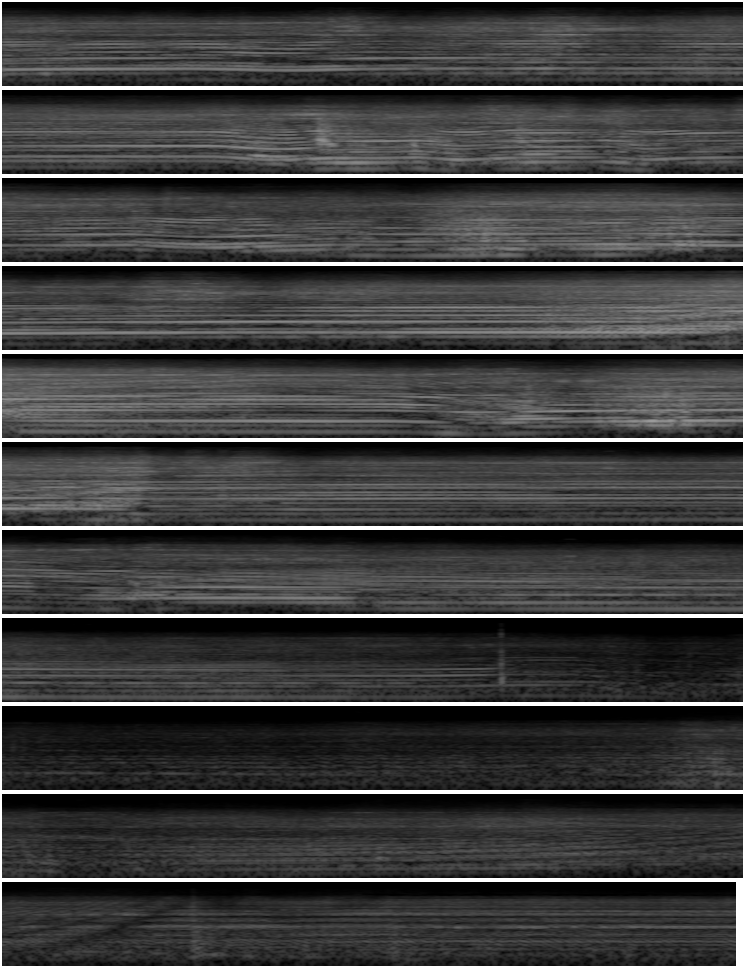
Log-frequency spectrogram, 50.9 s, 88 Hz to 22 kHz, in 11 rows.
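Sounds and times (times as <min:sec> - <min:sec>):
model helicopter engine and rotor: 0:00.0 - 0:50.9.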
